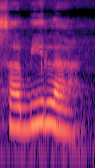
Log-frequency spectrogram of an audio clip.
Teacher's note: Ini adalah contoh mad tabi'i dalam surat Abasa sebab ada huruf ya di kasroh. Panjang mad tabi'i adalah satu alif atau dua harokat.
